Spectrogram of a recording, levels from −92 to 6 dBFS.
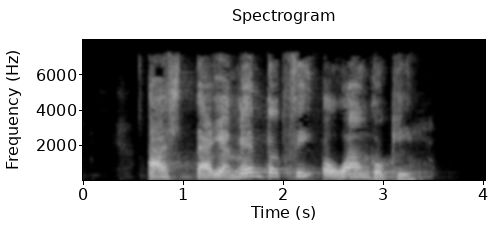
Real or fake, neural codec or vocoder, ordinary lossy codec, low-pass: fake; codec, 44.1 kHz, 3.4 kbps, Pupu-Codec; MP3, 48 kbps; 7.2 kHz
